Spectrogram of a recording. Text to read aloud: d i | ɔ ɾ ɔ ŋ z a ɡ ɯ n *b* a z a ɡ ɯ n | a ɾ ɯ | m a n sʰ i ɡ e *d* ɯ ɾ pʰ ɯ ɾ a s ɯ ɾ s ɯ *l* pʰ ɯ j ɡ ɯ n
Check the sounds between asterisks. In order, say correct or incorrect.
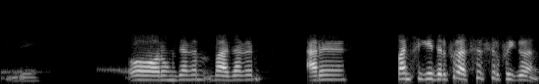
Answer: correct, correct, incorrect

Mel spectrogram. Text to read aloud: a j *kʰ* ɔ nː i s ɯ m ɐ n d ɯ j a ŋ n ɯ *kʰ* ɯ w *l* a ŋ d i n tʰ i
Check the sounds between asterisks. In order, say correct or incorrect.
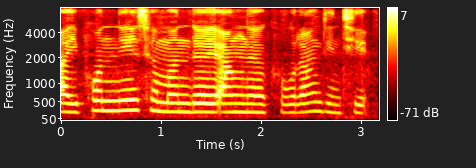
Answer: incorrect, correct, incorrect

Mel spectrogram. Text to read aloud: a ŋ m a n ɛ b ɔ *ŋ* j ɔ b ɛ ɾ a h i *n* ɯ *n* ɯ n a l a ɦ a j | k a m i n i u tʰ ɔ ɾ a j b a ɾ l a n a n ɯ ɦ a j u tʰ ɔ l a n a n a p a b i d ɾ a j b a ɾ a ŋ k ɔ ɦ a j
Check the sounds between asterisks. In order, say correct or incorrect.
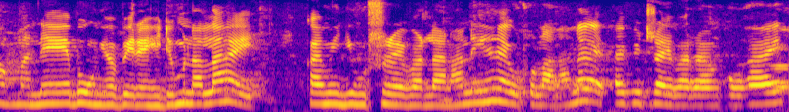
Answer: correct, incorrect, incorrect

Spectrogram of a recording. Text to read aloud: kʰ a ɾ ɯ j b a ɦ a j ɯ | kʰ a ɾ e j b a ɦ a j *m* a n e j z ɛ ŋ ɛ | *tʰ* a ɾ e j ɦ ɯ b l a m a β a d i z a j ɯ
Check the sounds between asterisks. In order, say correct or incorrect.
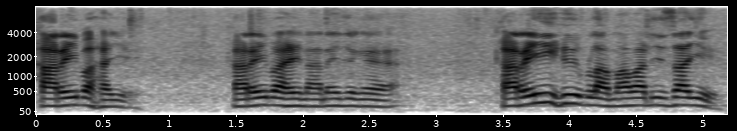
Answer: incorrect, incorrect

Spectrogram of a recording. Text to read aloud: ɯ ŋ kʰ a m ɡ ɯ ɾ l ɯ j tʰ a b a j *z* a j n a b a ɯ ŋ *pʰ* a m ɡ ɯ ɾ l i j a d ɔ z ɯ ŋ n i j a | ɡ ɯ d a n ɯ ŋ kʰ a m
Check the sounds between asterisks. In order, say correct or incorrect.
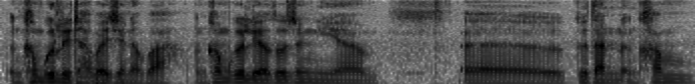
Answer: correct, incorrect

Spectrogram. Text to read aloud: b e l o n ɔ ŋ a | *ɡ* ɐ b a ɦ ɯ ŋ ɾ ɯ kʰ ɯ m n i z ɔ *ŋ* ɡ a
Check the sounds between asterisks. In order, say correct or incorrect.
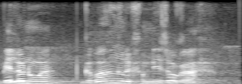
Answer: correct, incorrect

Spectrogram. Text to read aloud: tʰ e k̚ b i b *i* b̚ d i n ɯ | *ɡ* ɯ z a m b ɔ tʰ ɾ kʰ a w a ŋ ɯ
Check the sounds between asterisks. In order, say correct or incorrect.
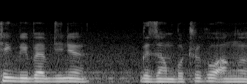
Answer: incorrect, correct

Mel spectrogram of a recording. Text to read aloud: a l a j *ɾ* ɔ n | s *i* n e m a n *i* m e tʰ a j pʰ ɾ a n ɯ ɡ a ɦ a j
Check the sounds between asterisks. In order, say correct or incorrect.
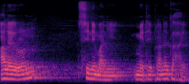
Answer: correct, correct, correct

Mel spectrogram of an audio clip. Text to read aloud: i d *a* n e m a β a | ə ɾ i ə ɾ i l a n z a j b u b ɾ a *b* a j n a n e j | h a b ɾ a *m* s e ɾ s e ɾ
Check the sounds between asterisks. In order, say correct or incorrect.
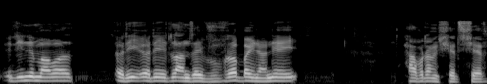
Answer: incorrect, correct, incorrect

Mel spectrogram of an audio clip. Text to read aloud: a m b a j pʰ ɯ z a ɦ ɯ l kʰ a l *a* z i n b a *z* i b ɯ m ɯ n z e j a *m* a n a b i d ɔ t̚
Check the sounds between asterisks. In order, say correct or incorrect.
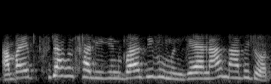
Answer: incorrect, correct, incorrect

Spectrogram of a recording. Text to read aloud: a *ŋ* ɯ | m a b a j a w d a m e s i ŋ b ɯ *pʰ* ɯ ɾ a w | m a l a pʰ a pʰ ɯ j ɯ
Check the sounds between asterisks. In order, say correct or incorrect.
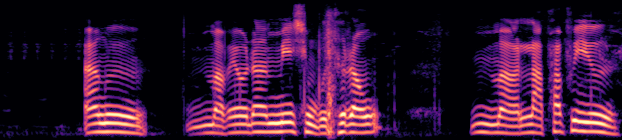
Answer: correct, incorrect

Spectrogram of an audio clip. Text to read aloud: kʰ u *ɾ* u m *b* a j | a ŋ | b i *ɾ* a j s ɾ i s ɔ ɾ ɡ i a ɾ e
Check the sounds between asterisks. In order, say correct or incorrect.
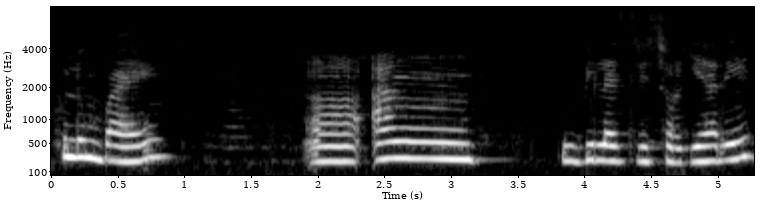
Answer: incorrect, correct, incorrect

